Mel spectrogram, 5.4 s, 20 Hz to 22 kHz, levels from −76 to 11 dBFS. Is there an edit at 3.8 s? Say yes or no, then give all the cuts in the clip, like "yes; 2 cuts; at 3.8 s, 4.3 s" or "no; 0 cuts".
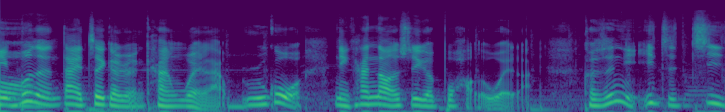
no; 1 cut; at 1.6 s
